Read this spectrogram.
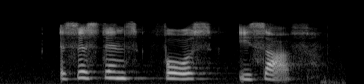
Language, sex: English, female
